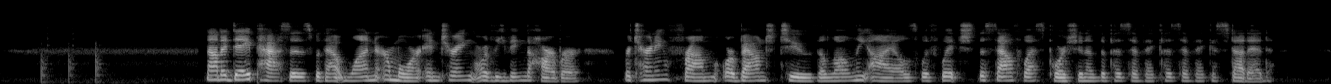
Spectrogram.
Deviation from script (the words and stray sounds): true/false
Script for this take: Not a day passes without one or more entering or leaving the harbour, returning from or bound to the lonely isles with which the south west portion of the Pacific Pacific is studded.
true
